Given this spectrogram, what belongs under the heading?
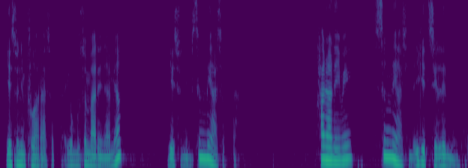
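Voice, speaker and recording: A male youth pastor whose voice sits on the high side and sounds a little mellow preaches in a conversational manner, regularly putting questions to those listening.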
